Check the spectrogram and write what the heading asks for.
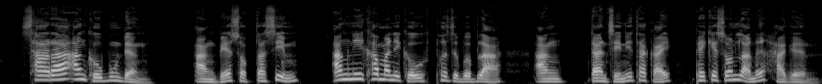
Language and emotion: Bodo, happy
